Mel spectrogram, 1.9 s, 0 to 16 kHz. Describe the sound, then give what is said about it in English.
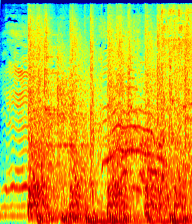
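Gunfire from an action scene where characters dodge a sergeant's attack: a loud, dense barrage of shots that bursts in abruptly and keeps going without a break, the cracks blurring into a continuous rattle. “21 and the Monarch dodge gunfire from Sergeant Hatred.”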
